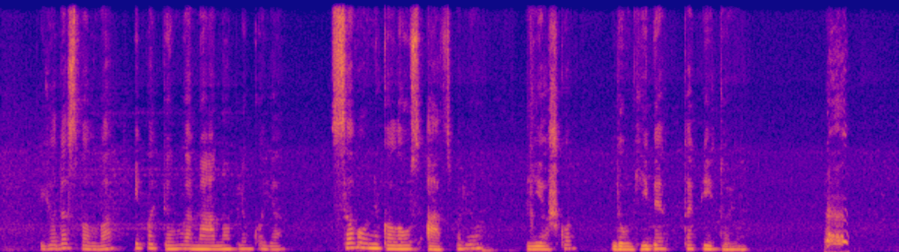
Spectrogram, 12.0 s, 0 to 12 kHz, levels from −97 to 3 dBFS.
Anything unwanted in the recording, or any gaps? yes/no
yes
